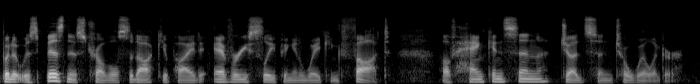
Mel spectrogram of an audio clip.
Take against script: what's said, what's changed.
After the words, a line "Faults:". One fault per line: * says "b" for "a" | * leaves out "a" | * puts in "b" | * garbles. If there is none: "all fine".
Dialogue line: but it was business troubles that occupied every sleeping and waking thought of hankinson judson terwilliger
but it was business troubles that occupied every sleeping and waking thought of hankinson judson terwilliger
Faults:
all fine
